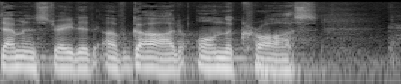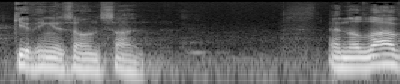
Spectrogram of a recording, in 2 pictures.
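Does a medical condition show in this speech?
No.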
